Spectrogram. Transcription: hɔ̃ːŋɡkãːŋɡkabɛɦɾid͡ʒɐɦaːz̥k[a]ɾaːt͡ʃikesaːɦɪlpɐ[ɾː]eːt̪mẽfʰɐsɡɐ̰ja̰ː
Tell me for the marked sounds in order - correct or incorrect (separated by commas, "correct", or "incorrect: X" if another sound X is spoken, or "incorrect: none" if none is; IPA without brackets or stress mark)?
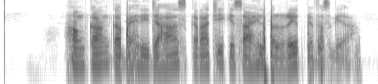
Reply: incorrect: ɐ, correct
